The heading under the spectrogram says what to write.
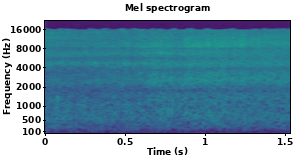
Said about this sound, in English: The waves break and foam over your wet toes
